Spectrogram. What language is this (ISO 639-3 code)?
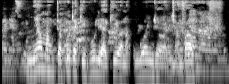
swa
